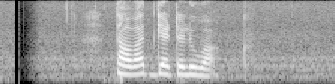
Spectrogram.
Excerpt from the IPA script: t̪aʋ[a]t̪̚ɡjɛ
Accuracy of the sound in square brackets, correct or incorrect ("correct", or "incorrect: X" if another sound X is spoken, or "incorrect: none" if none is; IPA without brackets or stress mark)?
correct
